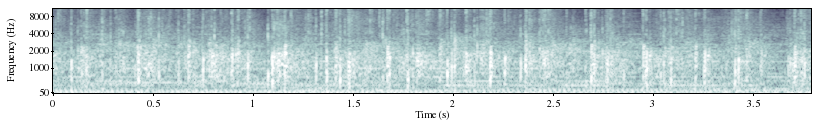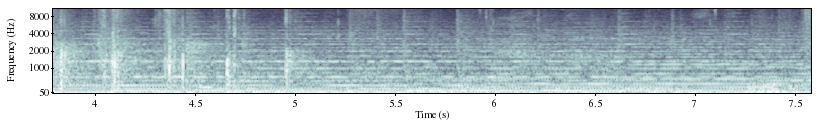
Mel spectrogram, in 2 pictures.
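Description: A studio audience applauds throughout during an Armenian television business show, a dense, steady wash of clapping that stays loud for the whole stretch with no talk over it.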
